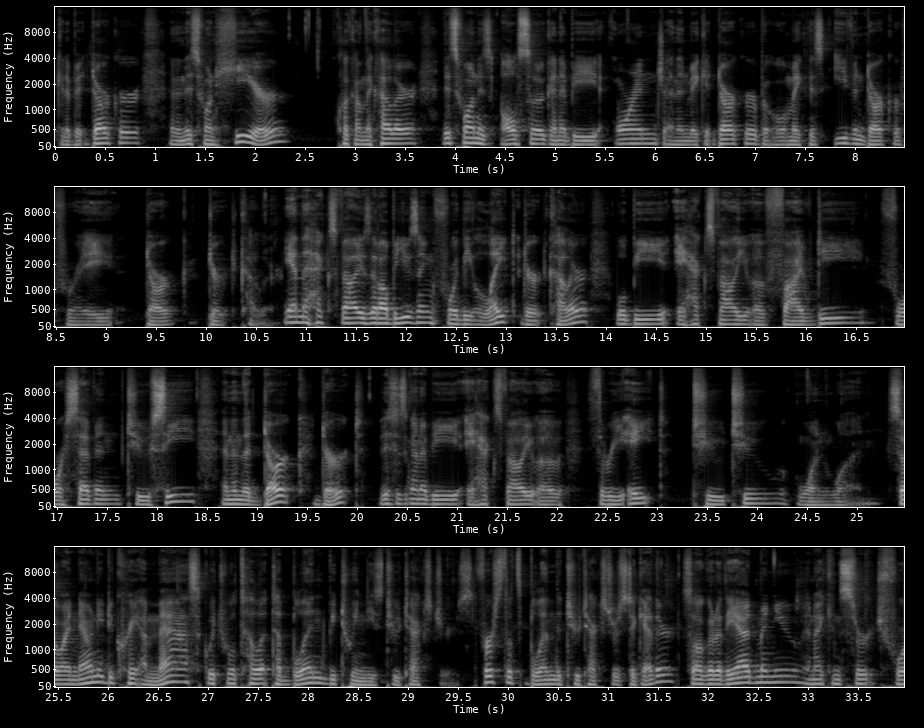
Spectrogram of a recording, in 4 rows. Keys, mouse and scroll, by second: 1.8 click, 2.7 click, 2.8 middle click, 4.3 click, 5.3 click, 6.1-6.8 scroll down 2, 6.9 click, 9.4-9.8 shift+scroll down 2, 9.9-10.6 middle drag, 10.7 ctrl+v, 10.8 ctrl+middle click, 11.1-12.8 ctrl+middle drag, 12.8-14.6 drag, 19.3 click, 20.2 click, 24.4 scroll down 2, 24.8 middle click, 25.3-26.6 middle drag, 27.7-31.5 ctrl+shift+drag, 29.1 scroll down 2, 29.3-30.7 middle drag, 30.4 g, 31.5-32.6 scroll up 2, 31.7 typing, 32.1 middle click, 32.8-33.6 typing.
